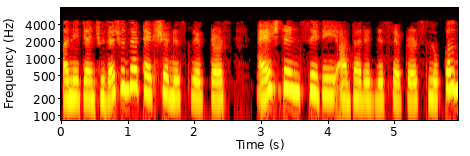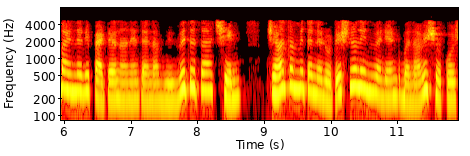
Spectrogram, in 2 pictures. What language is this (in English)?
Gujarati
